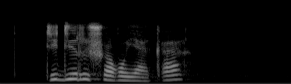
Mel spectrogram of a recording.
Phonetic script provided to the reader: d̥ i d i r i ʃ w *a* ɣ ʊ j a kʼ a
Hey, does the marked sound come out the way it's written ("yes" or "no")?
yes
